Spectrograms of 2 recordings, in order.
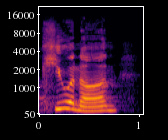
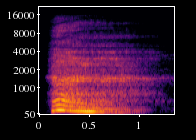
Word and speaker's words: QAnon: I tried to make it into Q. 2 syllables instead of 3. I'm sorry. – QAnon. – QAnon. Just 2 syllables.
